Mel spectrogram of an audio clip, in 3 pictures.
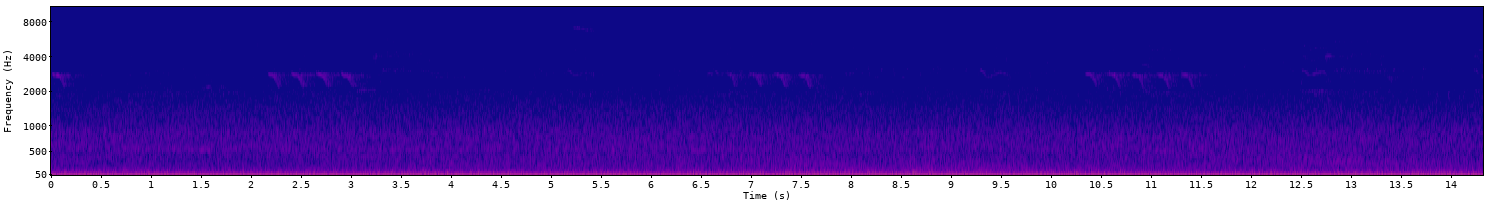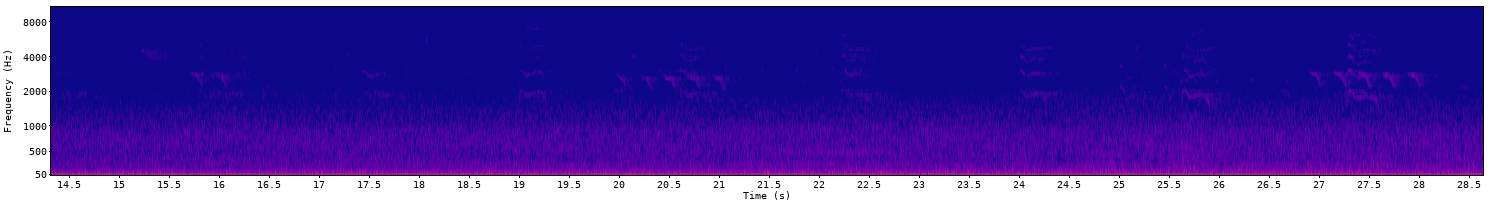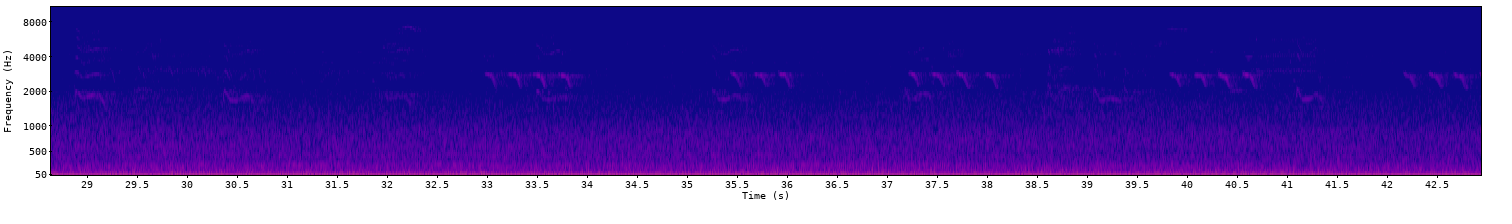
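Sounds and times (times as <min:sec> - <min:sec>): wild birds calling: 0:14.2 - 0:23.0, 0:23.9 - 0:34.1, 0:34.7 - 0:42.9.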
